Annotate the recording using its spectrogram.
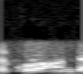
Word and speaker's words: Quran: Who is Muhammad, the recipient and proclaimer of the Quran? – I love how you pronounce it, Pat. That's the Quran.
